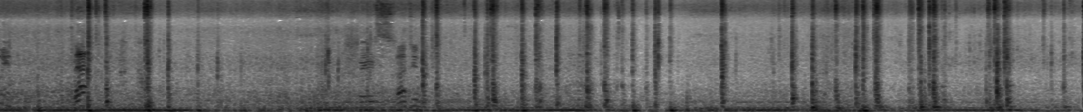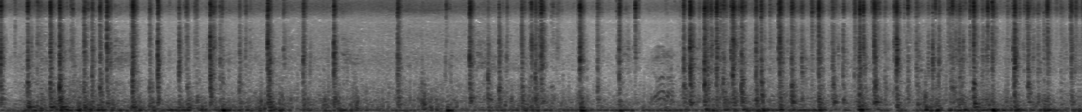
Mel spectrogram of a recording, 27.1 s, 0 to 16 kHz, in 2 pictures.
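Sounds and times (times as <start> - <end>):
boat engine humming: 0.0 - 27.0
knocks and thuds on boat deck: 0.0 - 27.0.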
